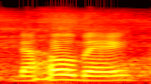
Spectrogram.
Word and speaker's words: Nahome: And uh thank you to you guys at home to tell me that it's Nahome. I appreciate the the correction to the pronunciation.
